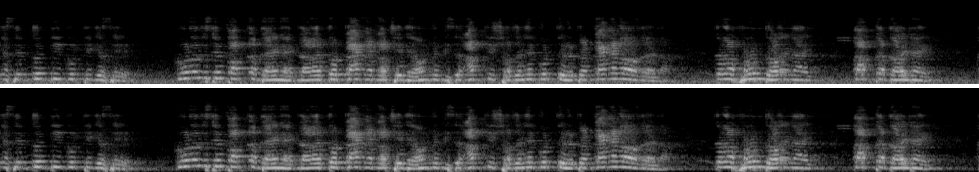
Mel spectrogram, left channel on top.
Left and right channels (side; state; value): left; noise; rumble, 16 dB below the sound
